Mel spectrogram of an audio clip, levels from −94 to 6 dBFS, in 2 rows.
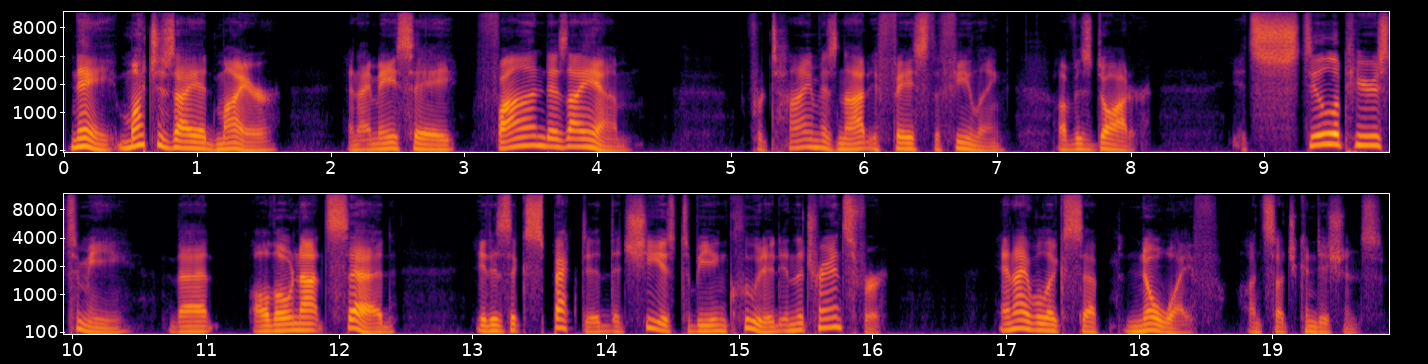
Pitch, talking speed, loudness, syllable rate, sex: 140 Hz, 160 wpm, -20 LUFS, 4.4 syllables/s, male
